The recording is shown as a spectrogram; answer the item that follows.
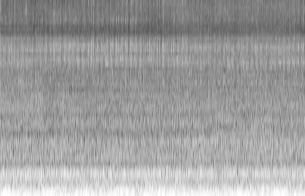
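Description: Heavy diesel engine of an XCMG rotary piling rig running steadily while its winch lifts a steel reinforcement cage, a constant low hum with rumble beneath.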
